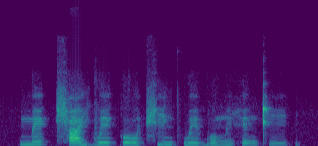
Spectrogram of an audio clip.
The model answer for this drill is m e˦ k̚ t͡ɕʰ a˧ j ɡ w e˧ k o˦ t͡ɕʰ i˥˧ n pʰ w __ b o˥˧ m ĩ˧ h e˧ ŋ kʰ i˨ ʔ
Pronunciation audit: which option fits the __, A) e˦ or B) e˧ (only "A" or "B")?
B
